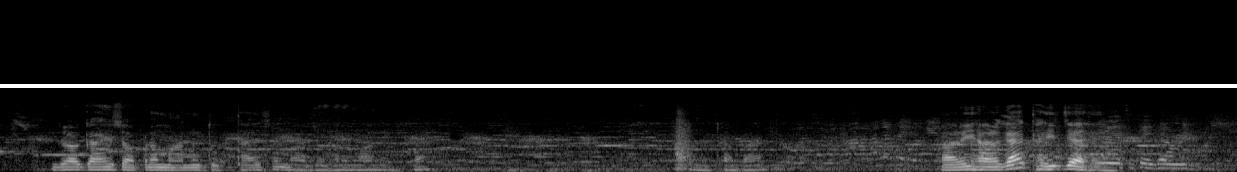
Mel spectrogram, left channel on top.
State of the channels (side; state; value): left; silent; digital silence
